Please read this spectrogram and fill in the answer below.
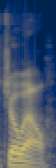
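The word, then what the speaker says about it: Joël: mention on joel bouchard is it joelle or is it joel it well it's joelle joe okay it's the french there is an accent on the e there's the two two dots wait i thought i thought it was the o had the two dots that was like an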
